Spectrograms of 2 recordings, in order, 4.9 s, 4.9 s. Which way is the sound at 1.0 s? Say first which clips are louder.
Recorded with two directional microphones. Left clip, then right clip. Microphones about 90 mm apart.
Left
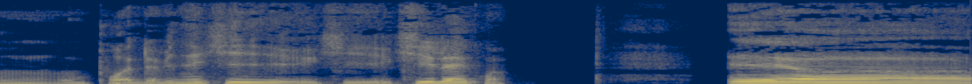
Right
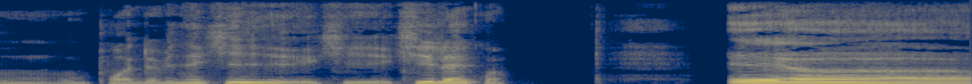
Right 3 dB; 10° right (ahead or behind).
